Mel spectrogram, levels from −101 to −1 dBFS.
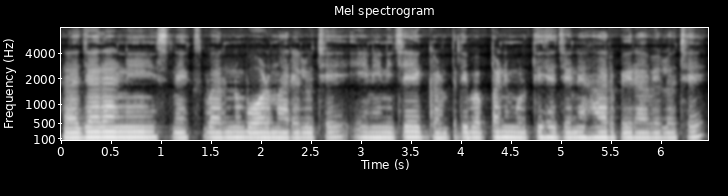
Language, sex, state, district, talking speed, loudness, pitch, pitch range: Gujarati, male, Gujarat, Valsad, 165 wpm, -16 LUFS, 130 Hz, 125-135 Hz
